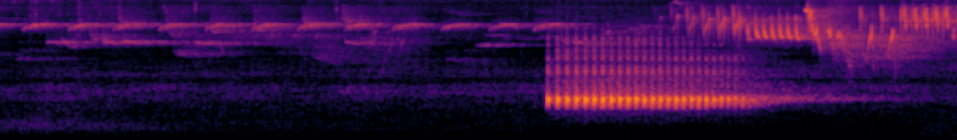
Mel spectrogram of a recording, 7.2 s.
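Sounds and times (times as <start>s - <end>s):
woodpeckers Picidae: 4.1s - 6.7s.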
